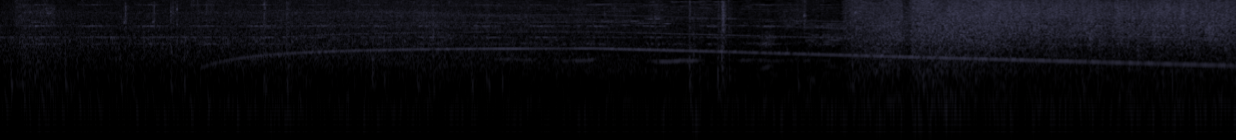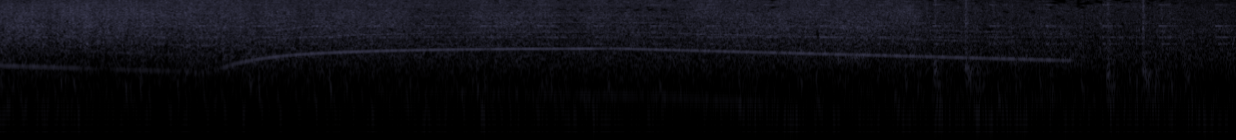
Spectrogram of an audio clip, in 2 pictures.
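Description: A siren wails in rising and falling sweeps.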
